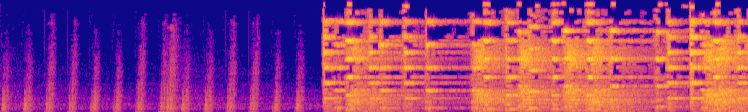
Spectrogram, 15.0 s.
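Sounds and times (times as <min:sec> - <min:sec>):
strings: 0:06.5 - 0:14.9
dark choir: 0:06.6 - 0:14.9.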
